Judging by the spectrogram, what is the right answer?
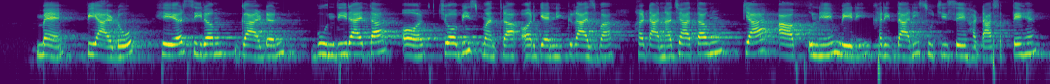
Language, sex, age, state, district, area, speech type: Hindi, female, 30-45, Uttar Pradesh, Sonbhadra, rural, read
